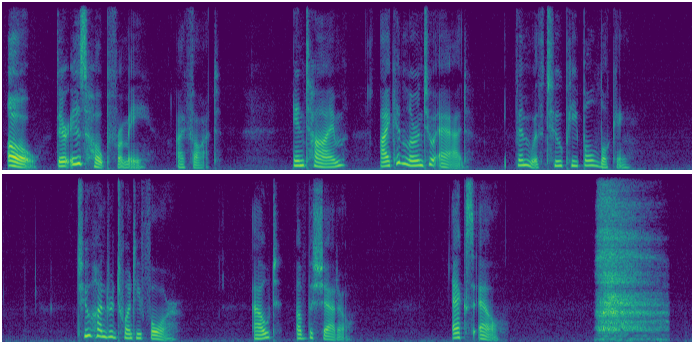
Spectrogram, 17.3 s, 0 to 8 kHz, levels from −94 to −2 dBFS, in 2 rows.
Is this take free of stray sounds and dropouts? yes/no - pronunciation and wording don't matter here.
no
